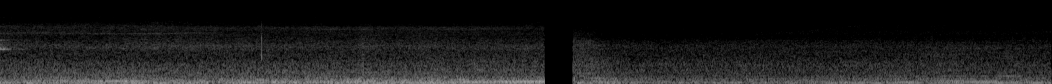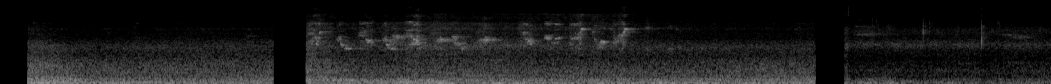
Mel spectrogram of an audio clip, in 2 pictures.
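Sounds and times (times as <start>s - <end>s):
small birds chirping: 13.0s - 17.6s, 19.0s - 21.0s.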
